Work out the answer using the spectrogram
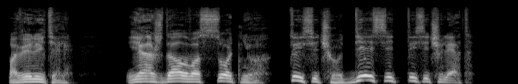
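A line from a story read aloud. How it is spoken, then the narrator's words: Hoarse shout. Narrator (Russian): хрипло крикнул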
